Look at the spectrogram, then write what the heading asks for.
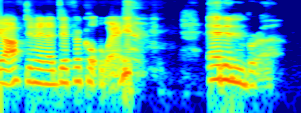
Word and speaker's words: Edinburgh: Edinburgh. Edinburgh. Okay, so there's an Edinburgh University in Pennsylvania that's spelled the same, but it's not pronounced this way.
